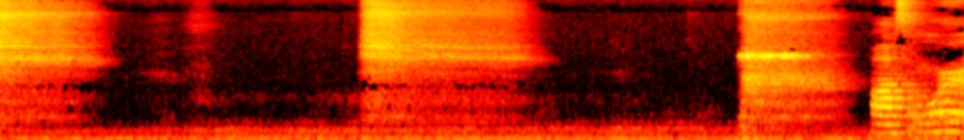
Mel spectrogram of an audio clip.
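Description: Sharp, breathy exhales during a workout exercise, a few spaced bursts with quiet gaps between them, close to the mic, followed by a short vocal sound at the end.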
